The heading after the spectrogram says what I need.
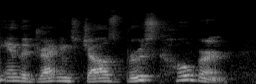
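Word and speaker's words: Cockburn: the dragon's jaws bruce coburn we've gotten some bruce cobra before and i mispronounced the name before but this time we're gonna we're gonna pronounce it right i love that album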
